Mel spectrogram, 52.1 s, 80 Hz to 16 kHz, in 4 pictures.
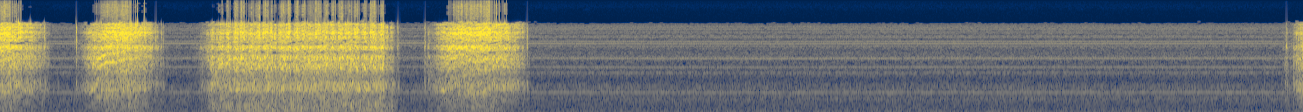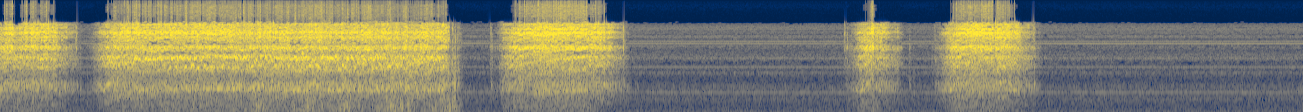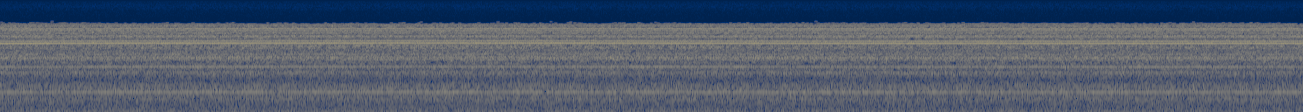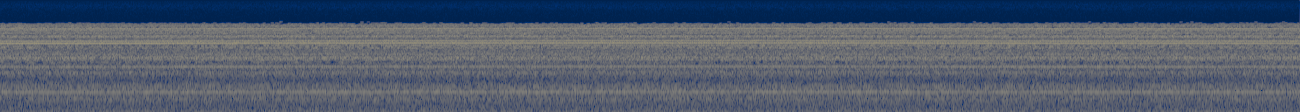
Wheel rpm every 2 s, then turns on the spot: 60, 100, 50, 0, 0, 0, 50, 170, 120, 70, 10, 50, 0, 0, 0, 0, 0, 0, 0, 0, 0, 0, 0, 0, 0, 0.
4-6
